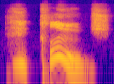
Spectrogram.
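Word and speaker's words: kludge: Cluj. K l u d g e pronounced cluj.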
